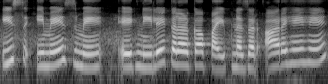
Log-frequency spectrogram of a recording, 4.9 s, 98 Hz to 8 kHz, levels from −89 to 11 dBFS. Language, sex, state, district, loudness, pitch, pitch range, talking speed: Hindi, female, Madhya Pradesh, Dhar, -13 LUFS, 270 Hz, 245-310 Hz, 145 wpm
